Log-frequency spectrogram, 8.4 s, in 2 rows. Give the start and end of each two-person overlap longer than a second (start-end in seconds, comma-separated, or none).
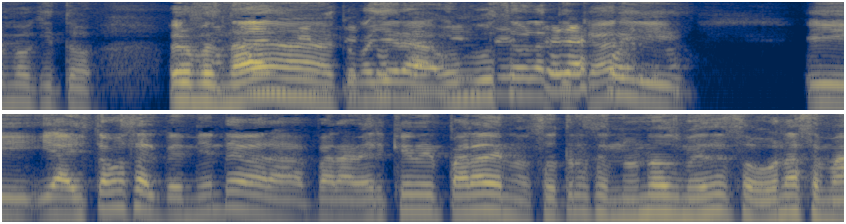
1.0-3.4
